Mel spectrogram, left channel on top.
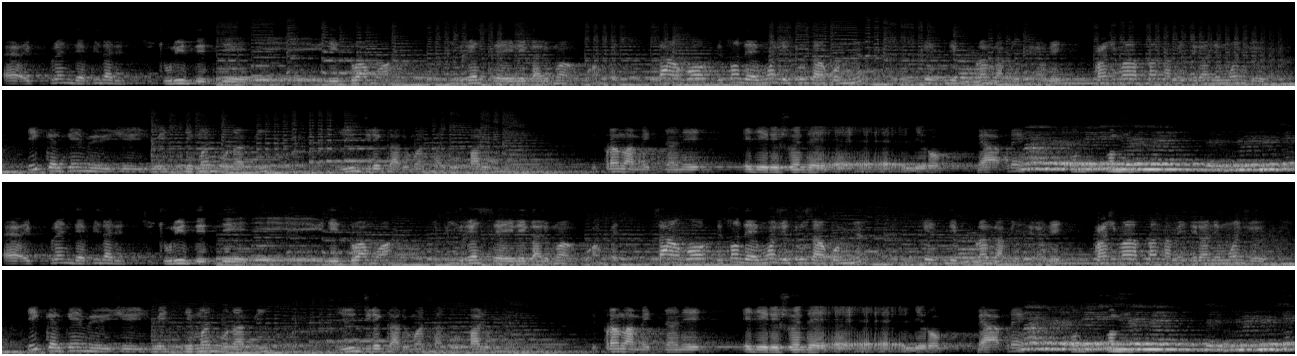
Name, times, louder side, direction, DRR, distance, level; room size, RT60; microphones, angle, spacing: voice 1, 0.0-3.9 4.3-6.2 6.5-8.7 9.2-10.6 10.9-12.7 13.2-15.7 16.3-18.0 19.0-20.0 20.3-22.4 22.7-23.2 23.6-24.2, right 2 dB, 20° right, 13 dB, 0.4 m, -32 dB
sound 1, 2.0-2.9 3.2-5.5 5.8-7.4 7.7-12.8 14.4-16.7 17.0-18.2, left 1 dB, 85° left, 2.4 m, -36 dB
voice 2, 23.1-25.8, equal, 50° right, -9 dB, 2.9 m, -25 dB
27.0 x 12.5 x 3.2 m, 2.4 s
head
